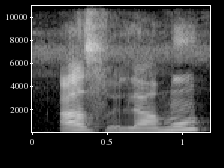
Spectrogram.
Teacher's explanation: ضا بھی حرف مستعلیہ میں سے ہے جسے ہمیشہ پر یعنی موٹا پڑھا جاتا ہے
